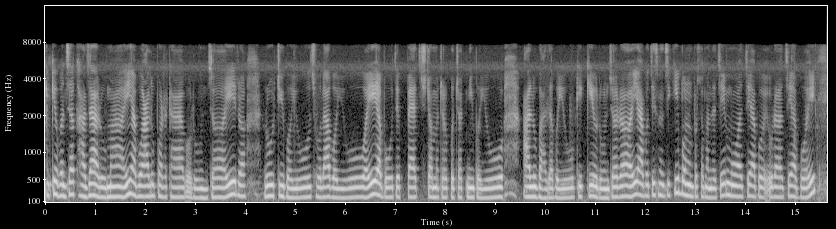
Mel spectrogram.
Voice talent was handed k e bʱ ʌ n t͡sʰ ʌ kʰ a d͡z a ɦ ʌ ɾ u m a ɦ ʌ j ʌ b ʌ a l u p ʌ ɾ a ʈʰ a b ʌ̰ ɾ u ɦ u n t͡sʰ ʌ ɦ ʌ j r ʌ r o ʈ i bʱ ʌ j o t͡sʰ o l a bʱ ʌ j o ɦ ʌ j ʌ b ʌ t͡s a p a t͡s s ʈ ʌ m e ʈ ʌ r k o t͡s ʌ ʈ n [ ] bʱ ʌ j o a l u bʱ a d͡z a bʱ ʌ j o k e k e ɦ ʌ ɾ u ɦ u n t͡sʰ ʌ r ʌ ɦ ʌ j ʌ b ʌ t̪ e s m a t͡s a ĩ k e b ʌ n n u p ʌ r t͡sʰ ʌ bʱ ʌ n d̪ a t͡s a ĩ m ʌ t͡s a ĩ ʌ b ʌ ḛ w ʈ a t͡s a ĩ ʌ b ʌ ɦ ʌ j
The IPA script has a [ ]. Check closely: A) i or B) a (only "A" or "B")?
A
